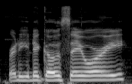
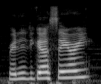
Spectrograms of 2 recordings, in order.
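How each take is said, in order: First: It is said in the narrator's own voice. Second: It is said in another character's voice.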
